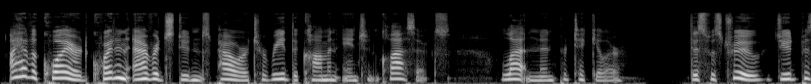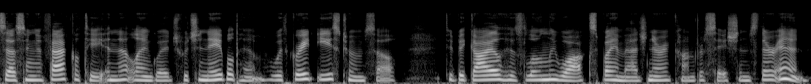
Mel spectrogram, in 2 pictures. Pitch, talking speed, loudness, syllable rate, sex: 210 Hz, 165 wpm, -19 LUFS, 5.7 syllables/s, female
